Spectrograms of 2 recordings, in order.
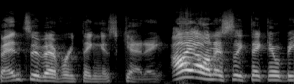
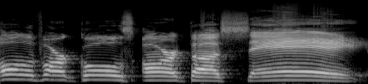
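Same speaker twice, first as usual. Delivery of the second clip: very slow, spelled-out delivery. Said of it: "say it slower for the slow people".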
